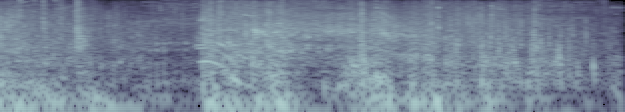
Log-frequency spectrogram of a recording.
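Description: A heavy explosion bursts and rumbles.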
